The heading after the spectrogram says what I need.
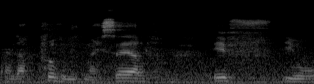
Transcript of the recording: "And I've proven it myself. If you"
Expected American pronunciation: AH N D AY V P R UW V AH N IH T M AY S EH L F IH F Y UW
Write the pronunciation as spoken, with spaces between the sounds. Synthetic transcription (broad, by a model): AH N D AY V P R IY V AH L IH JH M AY S EH L F IH F Y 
